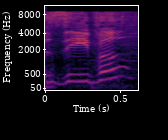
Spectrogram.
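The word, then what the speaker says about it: zyzzyva: Oh, it's Z-Y-Z-Z-Y-V-A. – Yeah. Zaziva? – That's exactly how you say it.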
